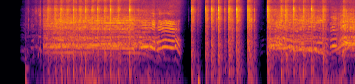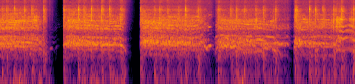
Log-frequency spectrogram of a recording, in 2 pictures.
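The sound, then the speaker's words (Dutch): A loud football stadium crowd roars and cheers for PSG after they knock Olympique Lyon out of the Champions League, a dense wall of voices broken by several abrupt cuts into short silences. “Voor degenen die zich afvragen wat dit is, dit is het gejuich van PSG nadat ze Olympique Lyon uit de Champions League knallen.”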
